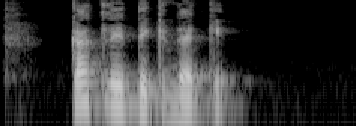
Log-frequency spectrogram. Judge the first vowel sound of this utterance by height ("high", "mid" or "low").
low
